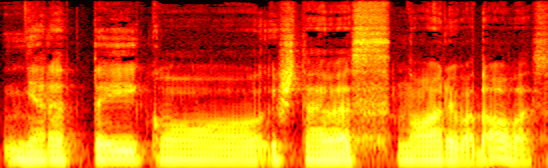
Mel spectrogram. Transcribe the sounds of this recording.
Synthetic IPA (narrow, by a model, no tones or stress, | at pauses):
nʲeːɾɐt̪ɐɪkoːɪ̰ʃt̪ɑːʋʲɛsnoːɾʲɪʋɐ̰d̪oːʋɐs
